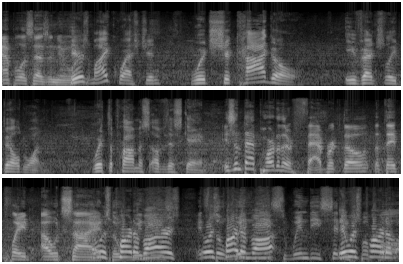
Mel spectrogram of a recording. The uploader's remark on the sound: live from Radio Row all week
